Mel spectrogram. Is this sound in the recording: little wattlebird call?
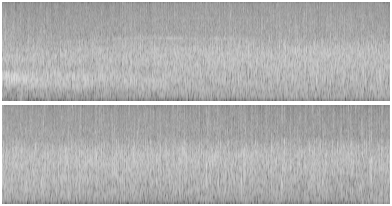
no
